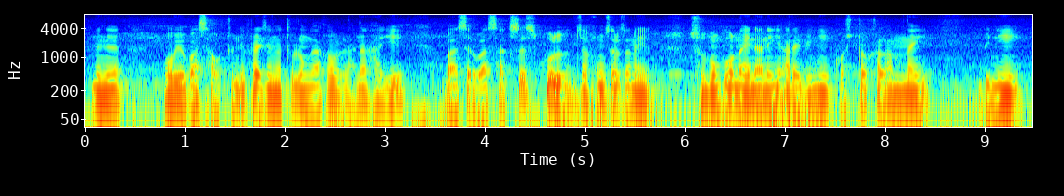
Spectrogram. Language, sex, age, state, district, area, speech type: Bodo, male, 30-45, Assam, Udalguri, urban, spontaneous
